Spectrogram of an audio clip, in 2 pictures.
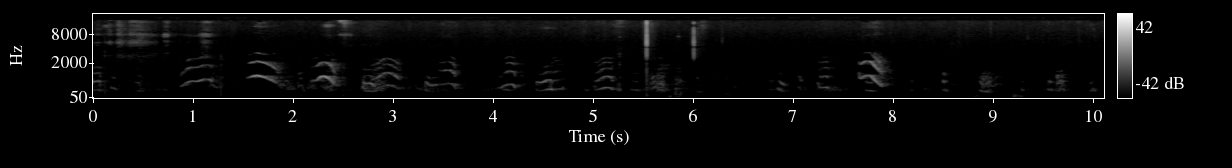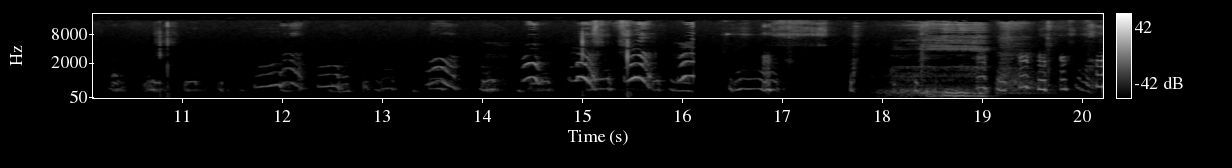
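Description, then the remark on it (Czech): Many small, high-pitched whimpers and squeaks from newborn puppies, overlapping in quick bursts, with soft suckling and rustling sounds as they nurse with their mother dog, Lira; no one speaks. “Nejdřív bych řekla, že Lirunka a všichni prdci se podle mě cítí super a pořád baští a Lira se od nich vzdálila jenom párkrát od té doby.”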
